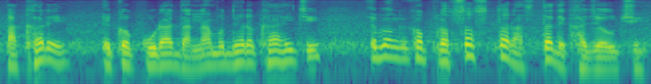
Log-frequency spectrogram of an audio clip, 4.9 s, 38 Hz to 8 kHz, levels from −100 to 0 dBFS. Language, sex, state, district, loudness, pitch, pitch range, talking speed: Odia, male, Odisha, Khordha, -16 LUFS, 155 Hz, 130-210 Hz, 135 wpm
